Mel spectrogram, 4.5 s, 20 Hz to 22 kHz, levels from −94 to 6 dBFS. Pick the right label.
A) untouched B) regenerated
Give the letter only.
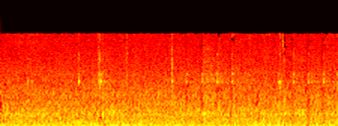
A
